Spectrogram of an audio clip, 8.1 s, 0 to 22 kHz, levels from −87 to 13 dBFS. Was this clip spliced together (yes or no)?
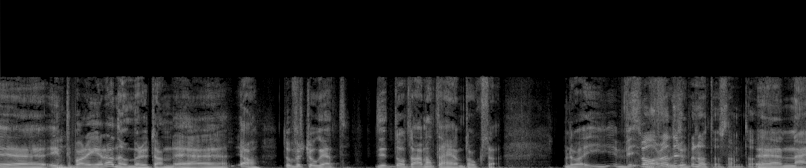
no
